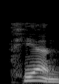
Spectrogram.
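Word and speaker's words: 天: डे आज हम पढ़ने वाले हैं जिसको हम चाइनीज में थियन बोलते हैं और हिंदी में आपका स्क्रिप्ट लिखा हुआ है।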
